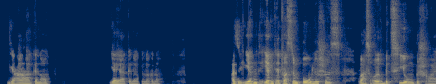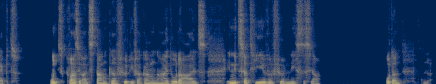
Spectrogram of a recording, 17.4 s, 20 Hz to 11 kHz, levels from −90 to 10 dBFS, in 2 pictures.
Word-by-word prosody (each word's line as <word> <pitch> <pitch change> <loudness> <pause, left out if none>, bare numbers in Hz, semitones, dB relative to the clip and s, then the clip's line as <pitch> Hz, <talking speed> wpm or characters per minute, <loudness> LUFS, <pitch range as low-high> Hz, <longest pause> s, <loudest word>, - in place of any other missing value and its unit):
Ja, 110 +1 -2
genau. 105 -2 -3 1.2
Ja, 110 0 +3
ja, 100 -2 -1
genau, 95 0 -8
genau, 90 0 -12
genau. 95 +1 -13 1.4
Also 125 +3 +4
irgend 190 +8 +7
irgendetwas 175 -2 +5
Symbolisches, 195 - +3 0.3
was 140 +1 -1
eure 140 -2 +2
Beziehung 130 -4 +1
beschreibt - - -9 0.6
und 120 -1 -1
quasi 125 +1 +1
als 120 +1 -6
Danke 150 +3 -2
für 120 - -2
die 110 -2 -5
Vergangenheit 155 +7 -6
oder 125 -2 +2
als 110 0 -7 0.4
Initiative 125 0 0
für 120 -2 -6
nächstes 110 0 -8
Jahr. - - -12 1.3
Oder 120 -1 +3
'n 110 0 -6 0.4
'n - - -18
äh, - - -20
125 Hz, 110 wpm, -22 LUFS, 110-145 Hz, 1.4 s, irgend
